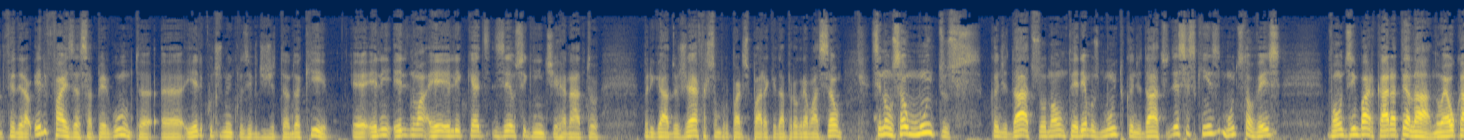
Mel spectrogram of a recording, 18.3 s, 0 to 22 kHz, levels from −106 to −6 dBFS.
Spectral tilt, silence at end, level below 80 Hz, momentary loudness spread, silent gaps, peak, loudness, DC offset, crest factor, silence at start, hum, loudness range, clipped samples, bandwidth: -7 dB/octave; 0 s; -42 dBFS; 11 LU; none; 0 dBFS; -18 LUFS; under 0.1%; 16 dB; 0 s; none; 4 LU; under 0.1%; 15 kHz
